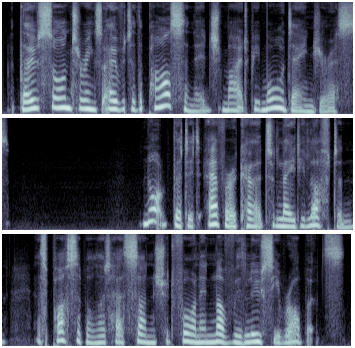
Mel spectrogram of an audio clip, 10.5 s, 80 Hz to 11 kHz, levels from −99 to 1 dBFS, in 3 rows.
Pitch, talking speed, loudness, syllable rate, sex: 215 Hz, 175 wpm, -21 LUFS, 5.7 syllables/s, female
